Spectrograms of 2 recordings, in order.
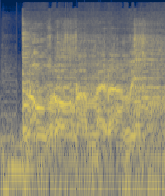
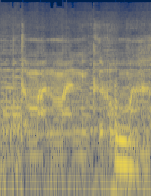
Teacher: Perubahan ini menunjukkan adanya proses fonologis, yaitu perubahan diftong ai menjadi vokal tunggal e serta perubahan vokal a menjadi e.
